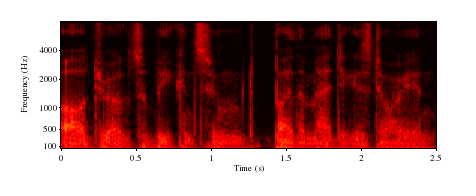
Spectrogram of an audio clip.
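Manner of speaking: very low, quiet mutter under the breath. Joking about a promise to buy drugs: mock under-breath aside. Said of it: "how do I do the quiet under my breath exclamation".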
